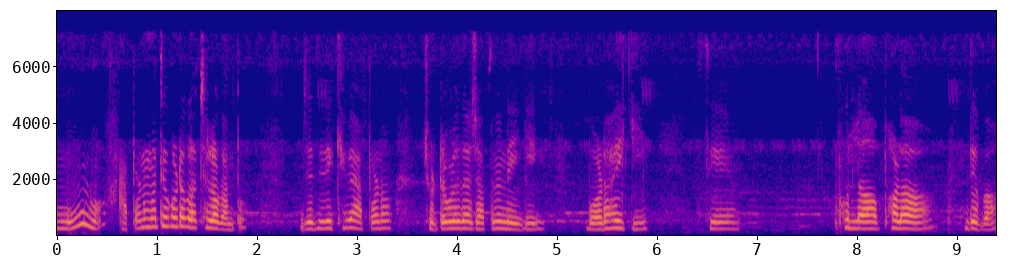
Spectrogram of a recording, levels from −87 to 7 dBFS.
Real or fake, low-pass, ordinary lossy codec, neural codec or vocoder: real; 7.2 kHz; MP3, 48 kbps; none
